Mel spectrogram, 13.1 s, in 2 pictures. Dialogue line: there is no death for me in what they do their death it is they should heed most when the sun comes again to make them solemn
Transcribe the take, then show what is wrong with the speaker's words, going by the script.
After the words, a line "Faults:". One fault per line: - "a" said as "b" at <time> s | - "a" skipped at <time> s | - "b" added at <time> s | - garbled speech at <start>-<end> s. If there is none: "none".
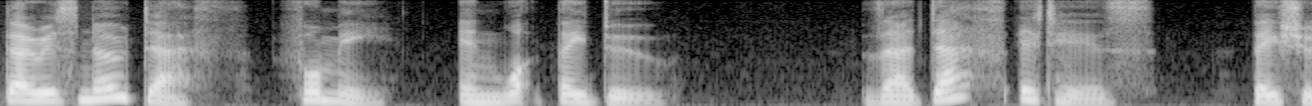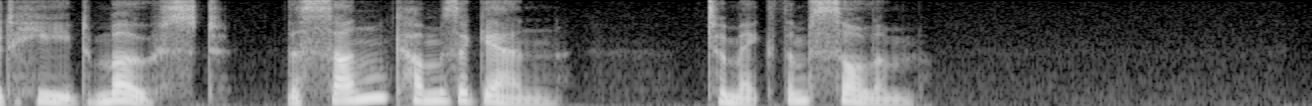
there is no death for me in what they do their death it is they should heed most the sun comes again to make them solemn
Faults:
- "when" skipped at 7.7 s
